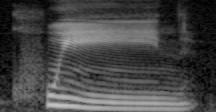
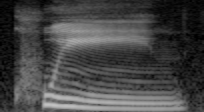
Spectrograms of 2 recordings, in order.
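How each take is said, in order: No difference in how they are said.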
